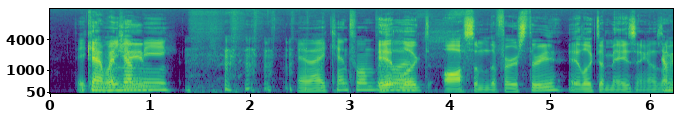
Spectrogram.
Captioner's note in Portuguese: risos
